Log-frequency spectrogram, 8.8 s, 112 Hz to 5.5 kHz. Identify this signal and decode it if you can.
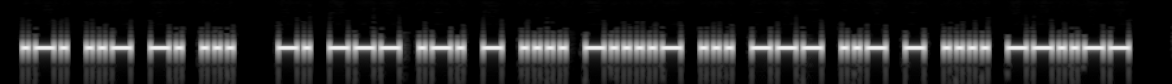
Morse code, heard as a keyed tone, about 25 wpm, 600 Hz. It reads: RUNS NORTH-SOUTH,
